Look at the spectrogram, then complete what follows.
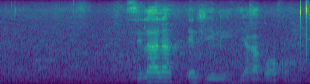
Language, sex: Swati, male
